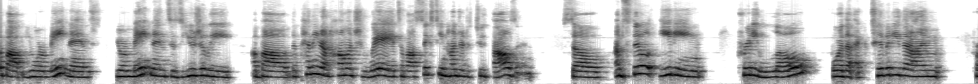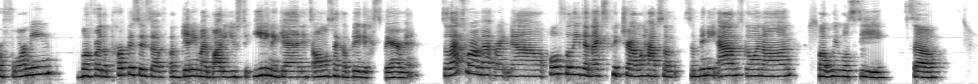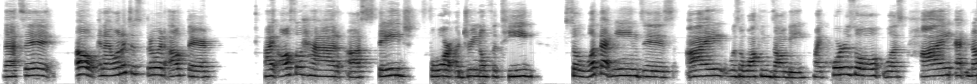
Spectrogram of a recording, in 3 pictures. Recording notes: This is a replay from a Zoom Call. For our FB private fasting ladies group.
